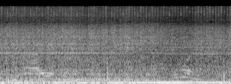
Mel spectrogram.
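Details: Great Wall Voleex C30 that would not start with no spark, now idling after replacing the faulty sensor; low steady idle hum, even beat, no knocks or misses; normal idle.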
